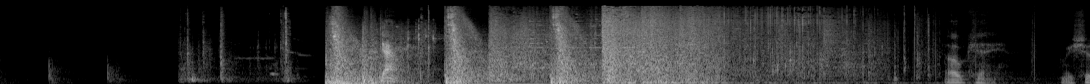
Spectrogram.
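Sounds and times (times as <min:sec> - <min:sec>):
blaster fire from a door-triggered rig: 0:03.3 - 0:07.4
speech: 0:03.8 - 0:04.1, 0:09.5 - 0:10.0, 0:10.6 - 0:10.8.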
